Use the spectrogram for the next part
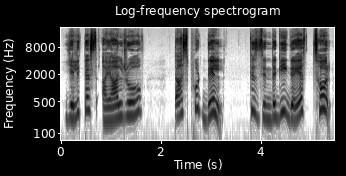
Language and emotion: Kashmiri, sad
